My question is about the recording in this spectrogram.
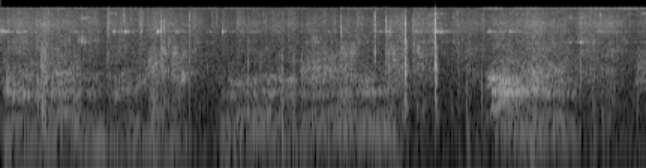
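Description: Two Australian Labradoodles growling at each other as they play-fight, with a louder flurry of growls a little after three seconds in.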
